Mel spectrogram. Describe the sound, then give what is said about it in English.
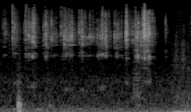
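A handful of dice rolled for an attack's damage clatter and rattle across a table in a quick burst of bright, overlapping clicks, fairly quiet, with no talking. “Listen to all them dice.”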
